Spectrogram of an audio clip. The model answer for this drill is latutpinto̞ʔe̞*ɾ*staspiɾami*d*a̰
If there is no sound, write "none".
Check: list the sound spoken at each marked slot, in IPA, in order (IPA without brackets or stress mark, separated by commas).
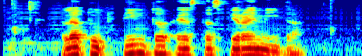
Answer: none, d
